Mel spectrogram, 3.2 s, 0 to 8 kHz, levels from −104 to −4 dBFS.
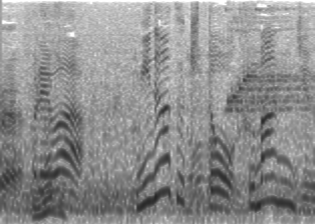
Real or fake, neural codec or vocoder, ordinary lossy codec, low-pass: real; none; none; none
